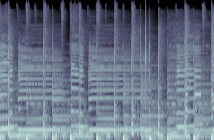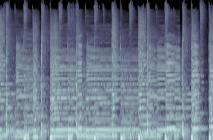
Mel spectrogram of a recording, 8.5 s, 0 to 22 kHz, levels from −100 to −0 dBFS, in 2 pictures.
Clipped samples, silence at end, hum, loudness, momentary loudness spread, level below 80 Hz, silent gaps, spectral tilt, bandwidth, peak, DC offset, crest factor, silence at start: under 0.1%; 0 s; none; -22 LUFS; 3 LU; -28 dBFS; none; -5 dB/octave; over 20 kHz; -2 dBFS; under 0.1%; 20 dB; 0 s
